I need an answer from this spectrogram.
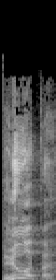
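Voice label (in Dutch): "Loewepe", Luik, Lopen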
